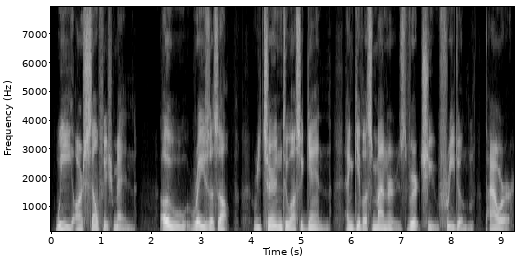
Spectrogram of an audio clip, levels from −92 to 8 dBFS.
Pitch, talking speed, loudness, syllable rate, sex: 115 Hz, 125 wpm, -18 LUFS, 3.7 syllables/s, male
